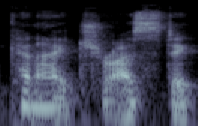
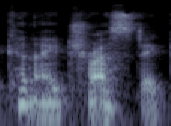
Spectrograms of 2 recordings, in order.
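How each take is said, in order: First: Said in the usual way. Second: Breathy, hushed self-question; whispered doubt. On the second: Acted. Voicing the client's secret doubt in a whisper. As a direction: whisper it to yourself, unsure.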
